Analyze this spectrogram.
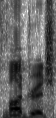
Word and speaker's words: Modric: I don't even know how to pronounce that little C in the end. Okay, apparently it's Modric.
